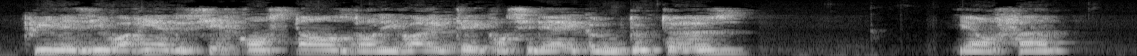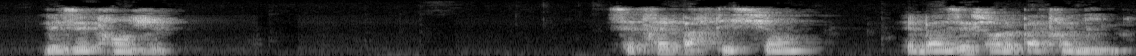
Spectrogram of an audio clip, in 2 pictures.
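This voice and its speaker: A man giving measured, formal documentary narration. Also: on the low side. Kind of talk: scripted narration. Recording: dull roomy archive audio.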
